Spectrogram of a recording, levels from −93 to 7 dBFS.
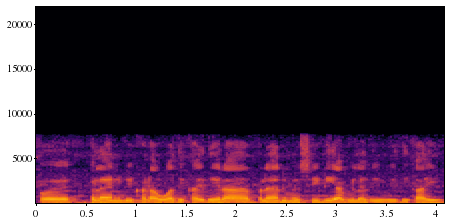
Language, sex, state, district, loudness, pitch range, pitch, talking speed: Hindi, male, Haryana, Charkhi Dadri, -15 LUFS, 140-155 Hz, 150 Hz, 235 wpm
